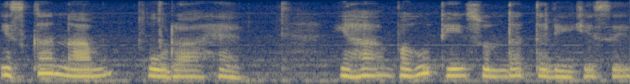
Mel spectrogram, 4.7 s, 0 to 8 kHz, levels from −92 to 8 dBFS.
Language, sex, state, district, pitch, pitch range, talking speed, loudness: Hindi, female, Goa, North and South Goa, 195 Hz, 180-205 Hz, 140 wpm, -15 LUFS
